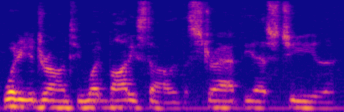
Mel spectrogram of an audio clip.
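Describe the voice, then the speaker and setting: A man co-hosting a podcast, a guitarist who talks in a rambling casual way and trails off quietly. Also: medium pitch, little pitch movement, normal speed. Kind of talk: casual chat.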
